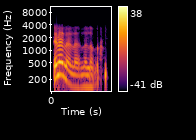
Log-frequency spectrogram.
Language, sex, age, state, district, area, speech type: Tamil, male, 18-30, Tamil Nadu, Ranipet, urban, conversation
